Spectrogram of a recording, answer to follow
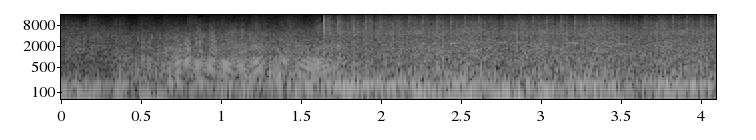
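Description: World War II propeller fighter plane flying past in a film dogfight, its engine note falling in pitch, then a sudden burst of rapid machine-gun fire from about a second and a half in that runs on to the end.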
